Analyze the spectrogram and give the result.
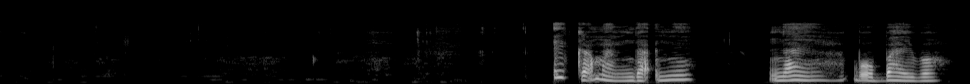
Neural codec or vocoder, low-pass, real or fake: none; 7.2 kHz; real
